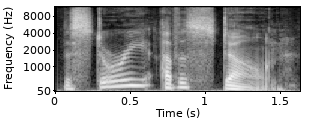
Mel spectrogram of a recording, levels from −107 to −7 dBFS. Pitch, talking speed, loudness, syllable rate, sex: 165 Hz, 185 wpm, -17 LUFS, 4.6 syllables/s, male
